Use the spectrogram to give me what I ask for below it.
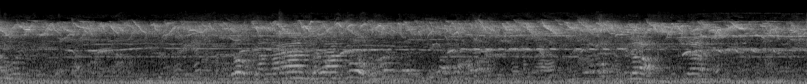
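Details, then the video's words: Oriental white-eyes at a simulated song competition used for training, many birds overlapping in dense, high, thin twittering song with long unbroken bursts, while a man talks and other voices murmur underneath. "TERAPI DAN SIMULASI LOMBA PLECI : FULL TEMBAKAN PANJANG PANJANG"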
